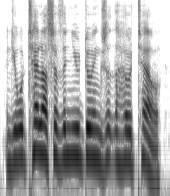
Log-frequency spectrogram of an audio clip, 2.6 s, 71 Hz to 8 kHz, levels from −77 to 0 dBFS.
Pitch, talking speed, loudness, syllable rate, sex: 165 Hz, 280 wpm, -16 LUFS, 5.7 syllables/s, male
